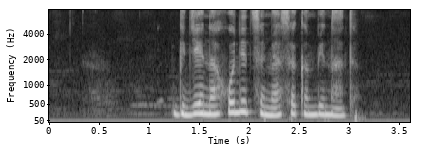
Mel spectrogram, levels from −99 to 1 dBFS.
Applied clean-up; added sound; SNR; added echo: none; none; none; none.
